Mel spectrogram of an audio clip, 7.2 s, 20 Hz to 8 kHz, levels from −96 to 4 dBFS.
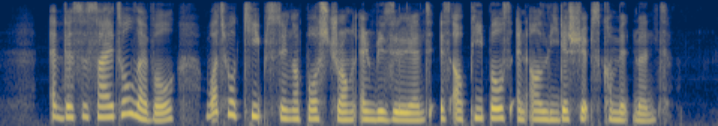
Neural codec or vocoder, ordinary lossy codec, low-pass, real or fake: none; none; 7.2 kHz; real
